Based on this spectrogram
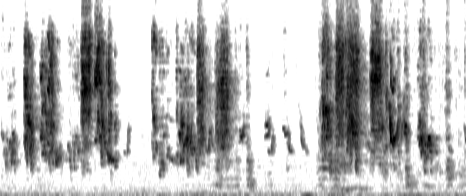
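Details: Chicks eating and playing give three loud bursts of piercing, overlapping chirps separated by short pauses, with a few thin single peeps between them.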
